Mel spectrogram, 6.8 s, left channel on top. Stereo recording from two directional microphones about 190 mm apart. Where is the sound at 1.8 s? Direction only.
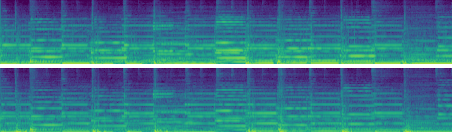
25° left (ahead or behind).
